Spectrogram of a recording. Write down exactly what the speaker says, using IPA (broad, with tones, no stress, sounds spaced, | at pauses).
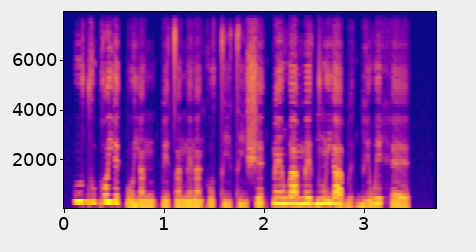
u˦ d u˧ ɡ ɔ˦ j ɛ˦˨ k͡p o˨ j ã˨ n u˨ k͡p e˨ t ã˨ n ɛ̃˨ ɾ ã˨ k o˨ t i˨ t i˨ ʃ ɛ˧ k͡p ɛ̃˦ w a˦ m ɛ˦ d ũ˦ j a˦˨ b ɛ˨ ɡ͡b e˨˦ w e˦ h ɛ˦˨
